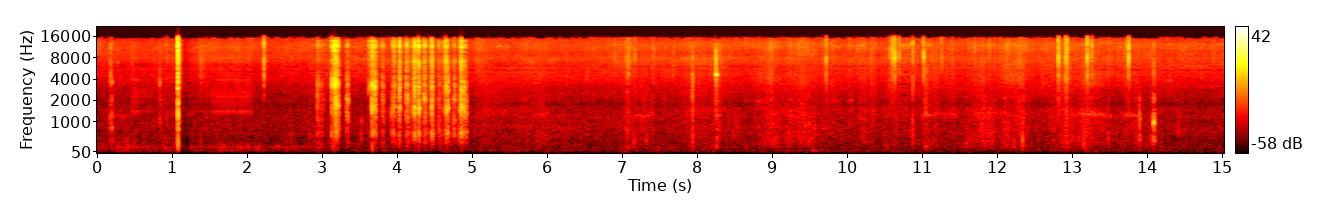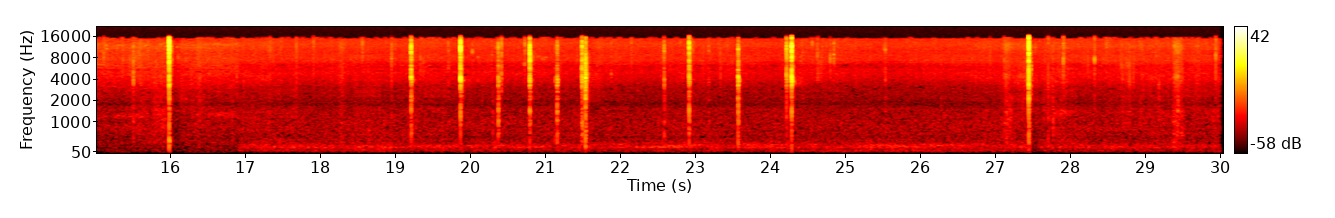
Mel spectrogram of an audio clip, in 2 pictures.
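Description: Pressure flaking a small flint drill bit: sharp clicks as tiny flakes snap off the stone under a hand-held flaker. A rapid run of clicks comes about three to five seconds in, then single clicks every second or two.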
